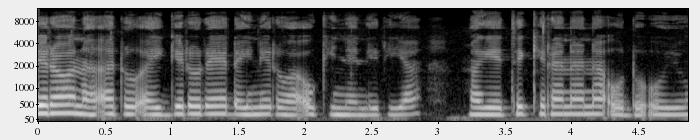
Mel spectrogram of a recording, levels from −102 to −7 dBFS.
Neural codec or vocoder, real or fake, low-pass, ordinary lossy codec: none; real; none; none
